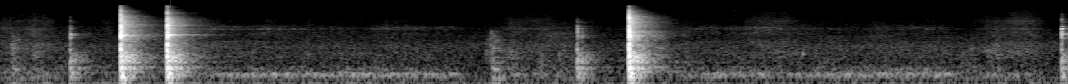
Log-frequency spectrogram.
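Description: Soft-faced mallet knocking an aluminum block held in a lathe's four-jaw chuck, each knock with a short metallic ring: two sharp knocks about a second in, lighter taps, and the loudest knock near five seconds. The part is being tapped over to run true against a dial indicator.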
